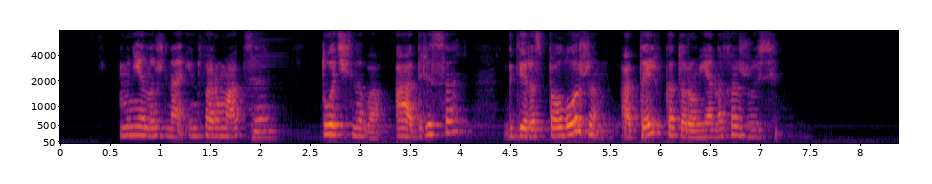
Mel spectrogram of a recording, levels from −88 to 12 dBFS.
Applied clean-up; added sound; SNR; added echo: neural separator model SepFormer DNS4.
